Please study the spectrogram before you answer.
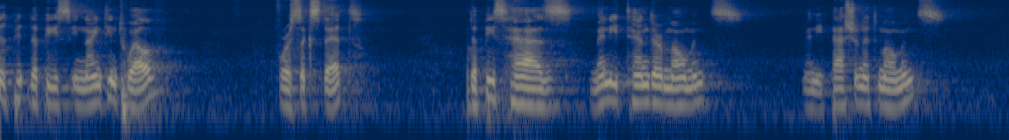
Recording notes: Francis Auditorium, Mary Baldwin University, Staunton, VA. Heifetz Institute Recording.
